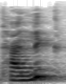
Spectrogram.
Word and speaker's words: phthalic: aromatic type phthalic acid remember ph is silent and you just call it as phthalic acid where you have two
